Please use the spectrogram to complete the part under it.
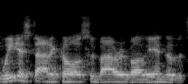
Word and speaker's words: Subaru: it is Subaru, and it's the right way to pronounce it.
